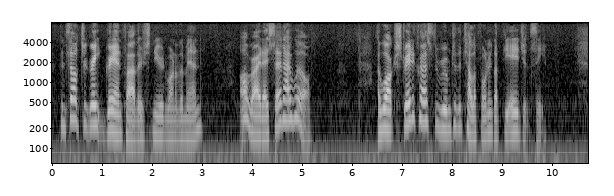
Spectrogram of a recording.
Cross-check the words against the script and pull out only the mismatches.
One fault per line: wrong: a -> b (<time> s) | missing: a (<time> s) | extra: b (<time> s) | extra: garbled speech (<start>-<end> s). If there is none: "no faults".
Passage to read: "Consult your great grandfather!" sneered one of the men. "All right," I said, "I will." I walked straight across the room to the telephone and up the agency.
no faults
